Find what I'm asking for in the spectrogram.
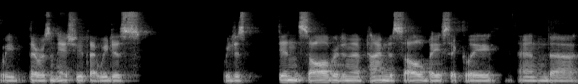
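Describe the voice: The tone is fairly bright. Intonation stays monotone and flat. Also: man, low pitch for a man, moderate pace.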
